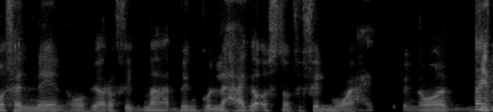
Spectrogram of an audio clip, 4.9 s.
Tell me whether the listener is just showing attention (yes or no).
no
